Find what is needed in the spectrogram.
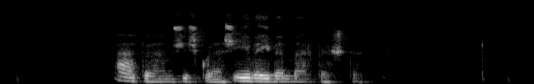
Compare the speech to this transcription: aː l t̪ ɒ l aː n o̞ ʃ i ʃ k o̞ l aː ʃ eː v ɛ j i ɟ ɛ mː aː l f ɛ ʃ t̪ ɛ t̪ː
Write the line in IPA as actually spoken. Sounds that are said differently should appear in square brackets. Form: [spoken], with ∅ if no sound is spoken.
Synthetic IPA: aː l t̪ ɒ l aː n o̞ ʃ i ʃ k o̞ l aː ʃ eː v ɛ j i [b] ɛ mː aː [r] f ɛ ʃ t̪ ɛ t̪ː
